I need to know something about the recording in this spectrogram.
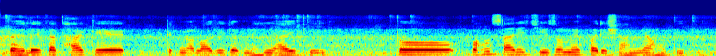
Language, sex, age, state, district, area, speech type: Urdu, male, 18-30, Bihar, Gaya, urban, spontaneous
